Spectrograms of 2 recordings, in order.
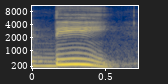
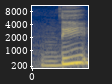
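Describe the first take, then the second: First: "डी" with a long, louder, stretched ee; long vowel. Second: Short "डी" with a brief ee; short vowel. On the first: Teacher showing how the bada ee sounds, long-vowel "डी". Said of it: "डी का उच्चारण बड़ा होता है". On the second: Teacher showing the chhota ee matra, short-vowel "डी". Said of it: "छोटा ई का उच्चारण डी ऐसे करेंगे". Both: Shown as a demonstration.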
